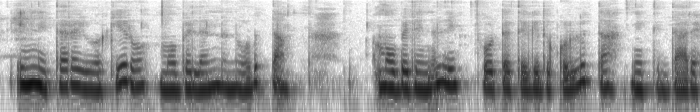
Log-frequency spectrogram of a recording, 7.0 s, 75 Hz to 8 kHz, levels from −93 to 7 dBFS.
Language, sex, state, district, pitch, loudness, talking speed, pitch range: Kannada, female, Karnataka, Belgaum, 210 Hz, -15 LUFS, 95 wpm, 200-235 Hz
